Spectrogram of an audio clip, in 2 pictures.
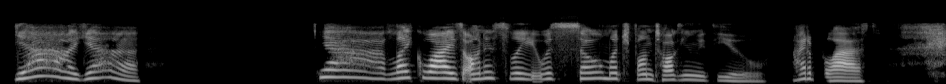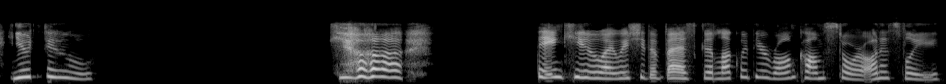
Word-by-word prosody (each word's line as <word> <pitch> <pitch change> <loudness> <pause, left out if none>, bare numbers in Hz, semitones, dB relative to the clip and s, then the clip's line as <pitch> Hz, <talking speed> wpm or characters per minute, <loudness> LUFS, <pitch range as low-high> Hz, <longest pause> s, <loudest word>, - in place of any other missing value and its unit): Yeah, 335 +1 -2
yeah. 250 - -6 1.8
Yeah, 330 -5 -4
likewise, 280 0 +2
honestly, 265 -2 -4
it - - -11
was 260 +1 -7
so 275 +1 -3
much 270 -2 -5
fun 235 0 -6
talking 215 0 -4
with 190 -2 -13
you. 150 - -13 0.3
I 215 - -13
had 260 +1 -3
a - - -9
blast. 165 -2 -1 0.7
You 325 +5 +3
too. 315 -9 -4 2.4
Yeah. 330 0 +8 1.3
Thank 345 -1 +6
you, 310 -4 +3
I 265 -1 +3
wish 285 +4 -1
you 315 - -4
the - - -3
best. 140 -1 +2
Good 280 -1 -2
luck 275 +4 0
with 335 0 -9
your 320 -2 -5
rom-com 280 +1 -2
store, 265 -6 -4
honestly. 255 -2 -5
275 Hz, 110 wpm, -23 LUFS, 240-315 Hz, 2.4 s, Yeah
